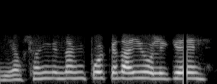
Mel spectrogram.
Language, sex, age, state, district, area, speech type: Manipuri, female, 60+, Manipur, Kangpokpi, urban, conversation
